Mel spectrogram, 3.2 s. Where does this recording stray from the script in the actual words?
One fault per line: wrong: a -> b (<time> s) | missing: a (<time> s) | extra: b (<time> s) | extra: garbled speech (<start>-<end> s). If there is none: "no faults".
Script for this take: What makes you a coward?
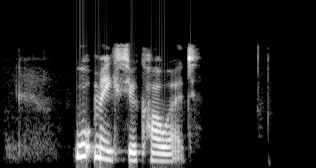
no faults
